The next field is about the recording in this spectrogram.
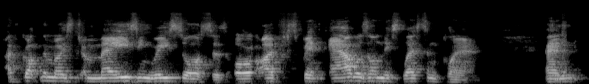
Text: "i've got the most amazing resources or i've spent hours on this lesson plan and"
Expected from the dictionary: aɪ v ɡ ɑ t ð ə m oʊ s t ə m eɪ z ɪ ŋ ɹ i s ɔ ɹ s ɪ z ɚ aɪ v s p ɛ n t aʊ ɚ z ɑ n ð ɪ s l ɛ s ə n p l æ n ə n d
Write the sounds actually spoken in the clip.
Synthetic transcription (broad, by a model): aɪ v ɡ ɑ t ð ə m oʊ s t ə m eɪ z ɪ ŋ ɹ i s ɔ ɹ s ɪ z ɚ aɪ v s p ɛ n t aʊ ɚ z n ð ɪ s l ɛ s ə n p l æ n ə n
